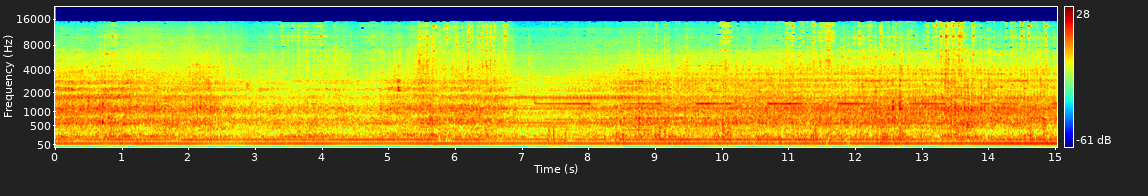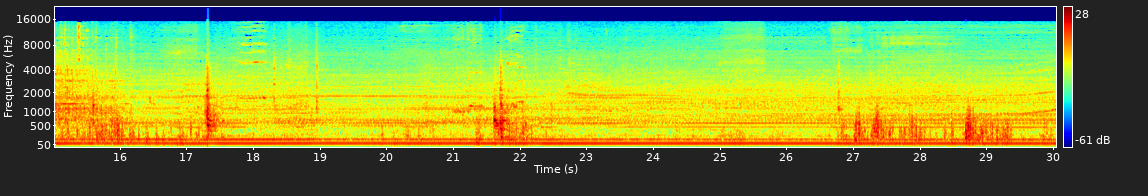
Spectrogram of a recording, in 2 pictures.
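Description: Takeuchi TL130 compact track loader's diesel engine running steadily as the machine moves. Its backup alarm beeps about once a second for several seconds in the first half. A couple of sharp clanks follow, then short squeaks and knocks near the end as the lift arms raise the bucket.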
